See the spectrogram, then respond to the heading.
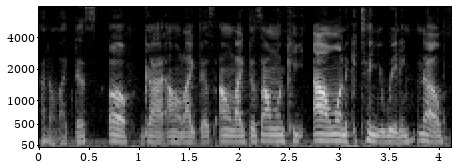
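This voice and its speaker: A mid-pitched host reads a story dramatically. The delivery stumbles over the text and keeps veering into ranting asides, exasperated and full of swearing. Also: steady tone, rapid-fire, bright, forceful tone. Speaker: host doing a dramatic reading.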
